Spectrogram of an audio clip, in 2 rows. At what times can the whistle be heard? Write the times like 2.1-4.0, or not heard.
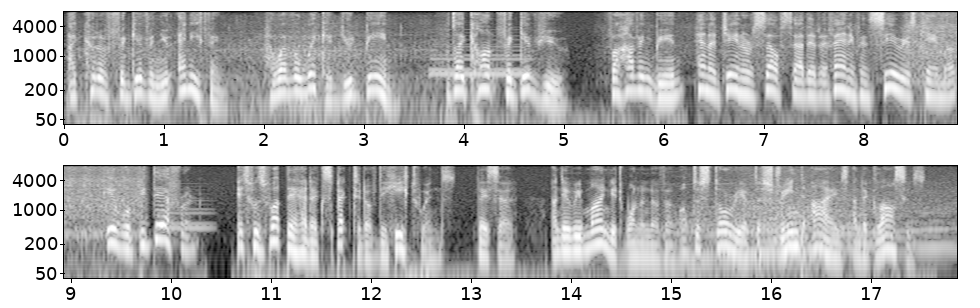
not heard.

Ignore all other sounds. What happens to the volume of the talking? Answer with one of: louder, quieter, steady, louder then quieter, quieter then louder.
steady.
